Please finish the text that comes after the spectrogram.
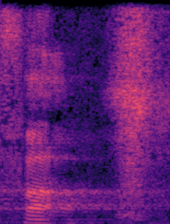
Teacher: اور اس سے پہلے ہم پڑھ چکے ہیں کہ جو فا ہے وہ دونوں وہ نیچے والے ہونٹ کے کا اوپر والے دانتوں کے کنارے سے لگنا، ہونٹ کے اندرونی حصے کا، اس کو بطن الشفو السفلی یعنی نیچے والے ہونٹ کا اندرونی حصہ بطن، تو وہ جب اوپر والے دانتوں کے کنارے سے لگتا ہے تو اس سے فا ادا ہوتا ہے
